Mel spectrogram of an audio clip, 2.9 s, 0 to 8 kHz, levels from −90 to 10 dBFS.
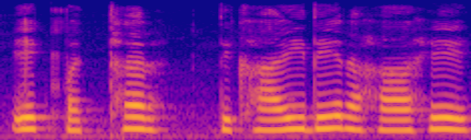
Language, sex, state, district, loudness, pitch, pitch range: Hindi, female, Madhya Pradesh, Bhopal, -15 LUFS, 235 Hz, 220-245 Hz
